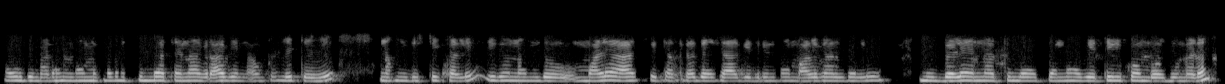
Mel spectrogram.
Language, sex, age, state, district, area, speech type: Kannada, male, 60+, Karnataka, Kolar, rural, conversation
